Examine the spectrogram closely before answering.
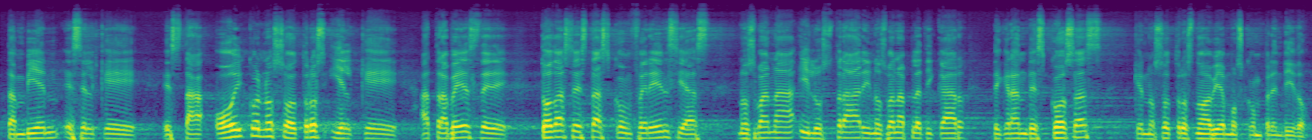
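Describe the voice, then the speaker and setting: A man's voice: medium pitch, steady tone, unhurried, a little mellow. A man giving a formal welcome to guests at a church conference. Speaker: event host. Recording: reverberant hall.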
